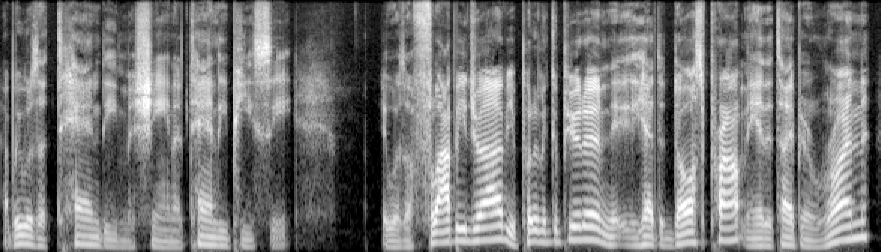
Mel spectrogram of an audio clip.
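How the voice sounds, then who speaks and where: Low-voiced chatty male stream host. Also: sing-song, fast talker, a little mellow, no room sound, studio quality. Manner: chatty and rambling, addresses chat directly. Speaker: live-stream tech show host. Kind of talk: casual live-stream chat.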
